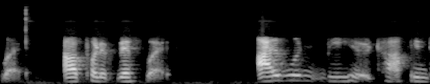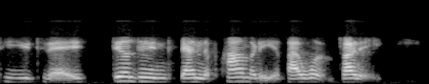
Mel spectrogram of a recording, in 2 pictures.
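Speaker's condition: Cerebral palsy; about 63 years old

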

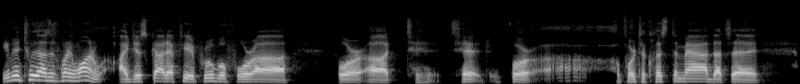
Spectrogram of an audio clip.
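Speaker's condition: Stutter; childhood onset, years of speech therapy, Fluency Master bone-conduction ear device, four-week Starbuck Fluency Clinic intensive, SUNY Geneseo; persisting in adulthood, still not fully fluent, speaks publicly, Toastmasters area speech contest winner; sound and word repetitions, blocks, brief fluent periods, stress worsens, strategic pauses, deep breaths, fluent singing; repeated words, blocks

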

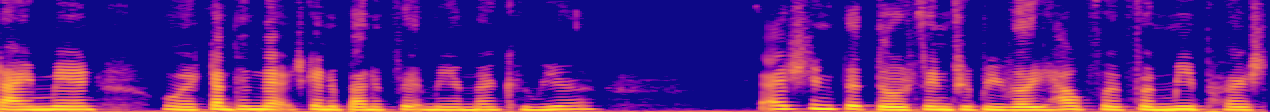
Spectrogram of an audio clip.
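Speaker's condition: Deaf with cochlear implant, congenital

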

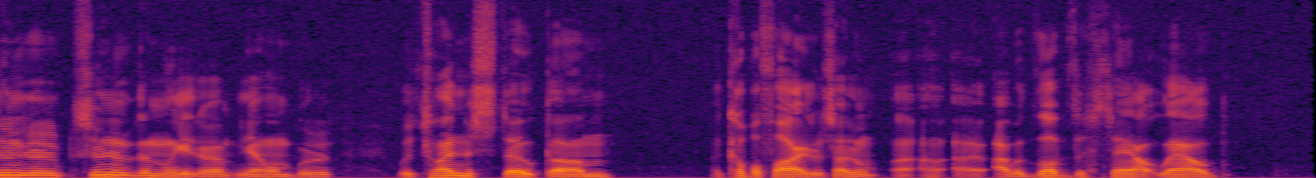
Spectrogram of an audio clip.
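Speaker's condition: Partial glossectomy for tongue cancer, partial, 40% of right tongue

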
